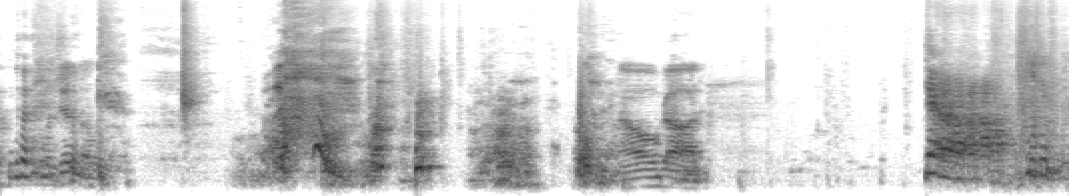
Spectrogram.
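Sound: two dogs barking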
